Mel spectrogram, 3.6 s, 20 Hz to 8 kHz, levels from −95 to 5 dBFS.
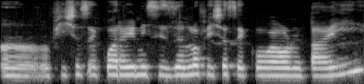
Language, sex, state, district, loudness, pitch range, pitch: Telugu, female, Telangana, Karimnagar, -18 LUFS, 235-255 Hz, 245 Hz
